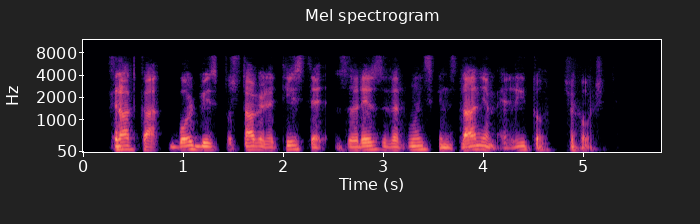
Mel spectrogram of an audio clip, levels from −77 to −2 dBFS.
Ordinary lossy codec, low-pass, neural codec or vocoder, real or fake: AAC, 48 kbps; 7.2 kHz; codec, 16 kHz, 1.1 kbps, Voila-Tokenizer; fake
